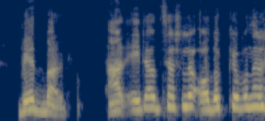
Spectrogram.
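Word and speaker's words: Svedberg: যেখানে আমাদের আপাতত যেটা মনে রাখা, সেটা আমরা মনে রাখতে পারি যে এইটা হচ্ছে ভেদবার্গ। ঠিক আছে, স্পেলিং হচ্ছে এস দিয়ে শুরু, কিন্তু এটার উচ্চারণ হচ্ছে ভেদবার্গ।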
